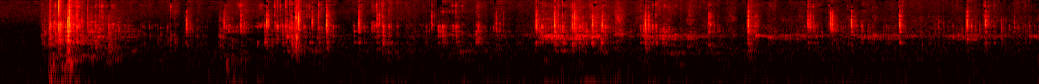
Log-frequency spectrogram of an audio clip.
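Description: Fishing reel being wound in, giving irregular clicking and ticking, with a handling knock about half a second in and a faint steady whine from about halfway. The tackle is being pulled back out of waterweed.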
